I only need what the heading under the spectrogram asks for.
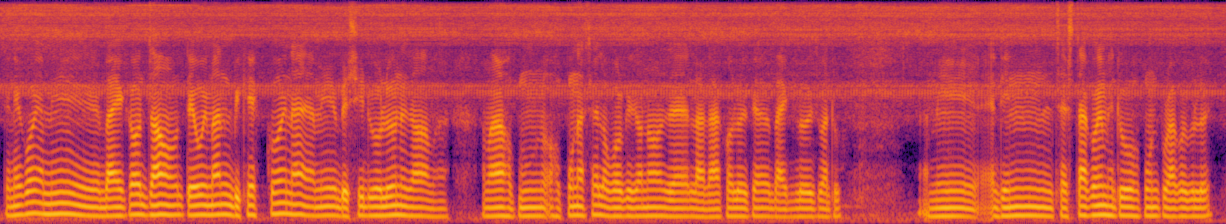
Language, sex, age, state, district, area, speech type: Assamese, male, 18-30, Assam, Lakhimpur, rural, spontaneous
